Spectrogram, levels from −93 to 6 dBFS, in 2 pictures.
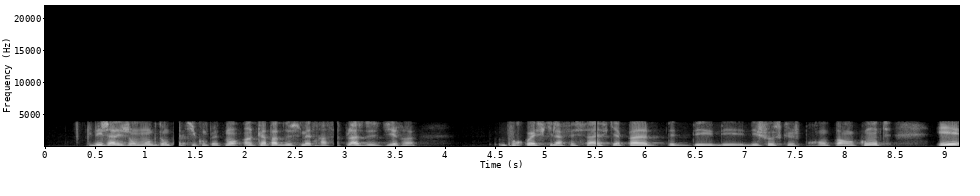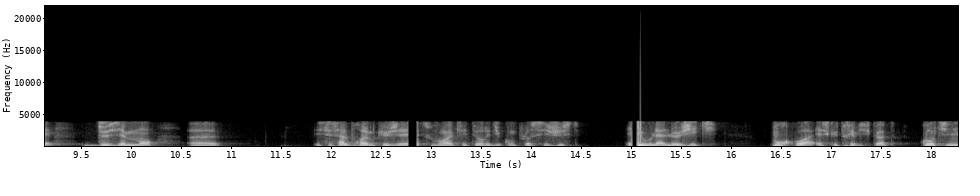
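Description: Packet loss on an ADPCM call cuts out 60, 40, 20, 100 and 60 ms at 1.28 s (after "déjà les gens manquent"), 2.88 s (after "de se mettre à"), 5.5 s, 12.76 s (after "ça le problème que") and 15.0 s. Each gap appears as a hard-edged blank column on a spectrogram and a flat line in the waveform. The G.726 decoder's predictor and step size then no longer match the sender's, so the sound resumes slightly distorted and settles within tens of milliseconds.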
